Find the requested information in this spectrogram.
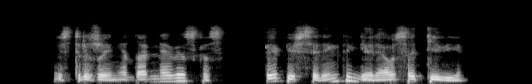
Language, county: Lithuanian, Kaunas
